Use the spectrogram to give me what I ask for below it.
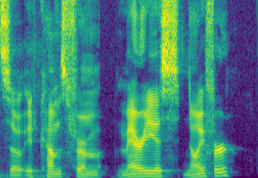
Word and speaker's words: Neufer: So it comes from Marius Neufer, or if you want to pronounce it like a real German speaker, it's Marius Neufer.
